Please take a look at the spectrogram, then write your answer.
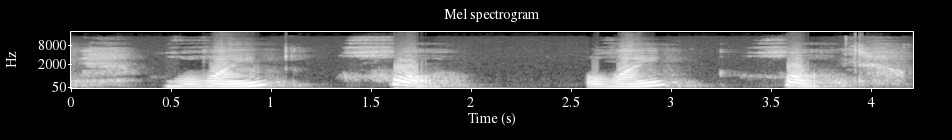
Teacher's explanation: ادنی حلق جو ہمارا منہ کی جانب ہے، وہاں سے غین خو، غین خو ادا ہوتے ہیں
